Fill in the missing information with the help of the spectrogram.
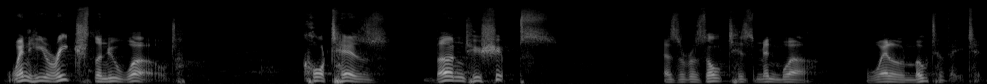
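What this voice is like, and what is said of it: Poorly attempted movie-character accent. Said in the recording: “Try my accent. ... Terrible.”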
